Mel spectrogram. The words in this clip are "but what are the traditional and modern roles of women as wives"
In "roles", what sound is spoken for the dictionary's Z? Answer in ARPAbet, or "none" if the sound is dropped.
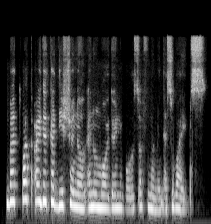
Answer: S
